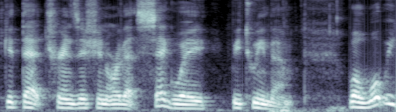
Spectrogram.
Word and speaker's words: segue: to whenever they click the button now a segue of course that's how you pronounce that word actually didn't even know I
